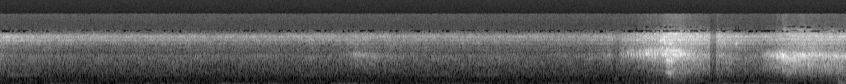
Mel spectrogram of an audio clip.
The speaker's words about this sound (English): I'm asleep, man. I'm snoring.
